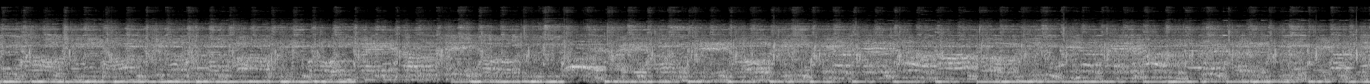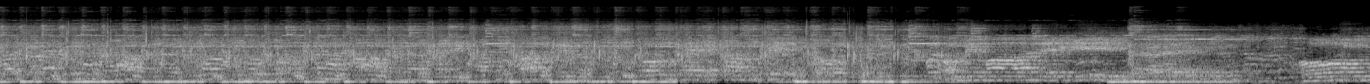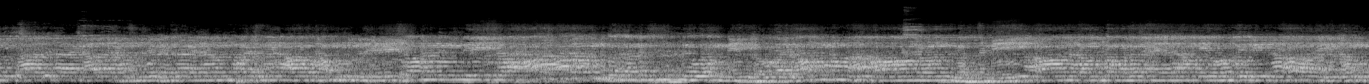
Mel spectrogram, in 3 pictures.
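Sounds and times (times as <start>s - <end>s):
jingling tambourine: 0.0s - 26.2s
crowd singing devotional song: 0.0s - 41.0s.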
